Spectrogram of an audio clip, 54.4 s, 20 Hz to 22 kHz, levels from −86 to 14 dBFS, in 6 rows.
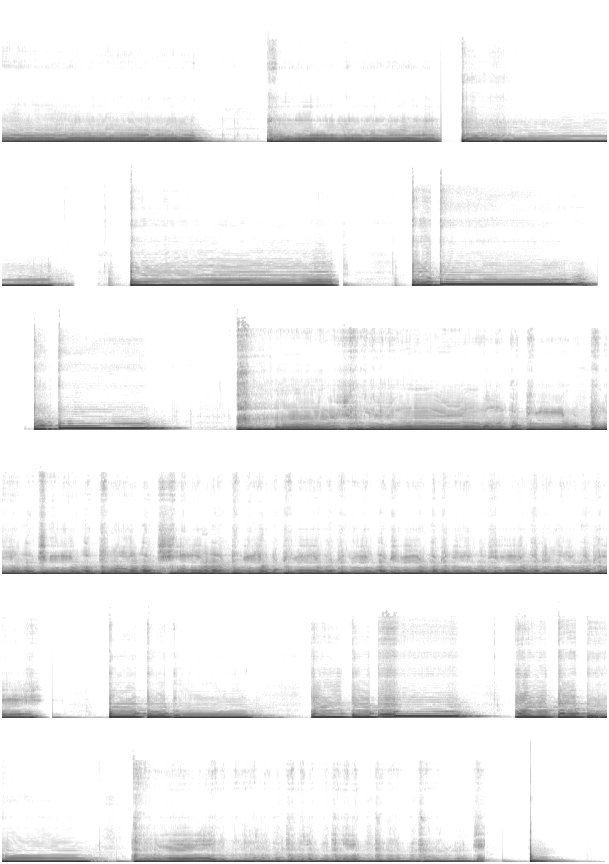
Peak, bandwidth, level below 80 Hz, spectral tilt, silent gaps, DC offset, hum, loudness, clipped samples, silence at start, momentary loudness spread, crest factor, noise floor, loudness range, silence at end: -2 dBFS; 3.5 kHz; -32 dBFS; -12 dB/octave; 10.16-10.51 s, 18.01-18.48 s; under 0.1%; none; -17 LUFS; under 0.1%; 0 s; 6 LU; 14 dB; -70 dBFS; 4 LU; 0.75 s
